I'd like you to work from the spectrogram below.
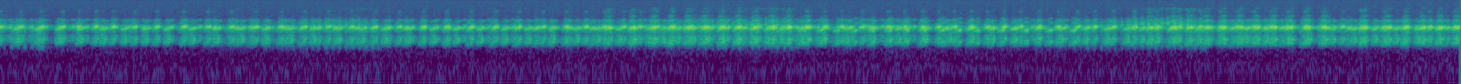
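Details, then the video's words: A night chorus of tree frogs at a forest pond in north-east Italy in mid-April: a continuous wall of rapid, clicking croaks, about three pulse bursts per second, swelling slightly halfway through. "relaxing forest pond by night with singing tree frogs"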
